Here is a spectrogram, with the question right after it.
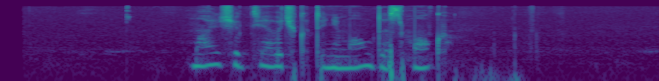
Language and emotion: Russian, neutral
